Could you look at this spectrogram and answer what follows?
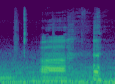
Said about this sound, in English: Of course, you hear me in the car. Nice and noisy for you. I'm sure you'll love it.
